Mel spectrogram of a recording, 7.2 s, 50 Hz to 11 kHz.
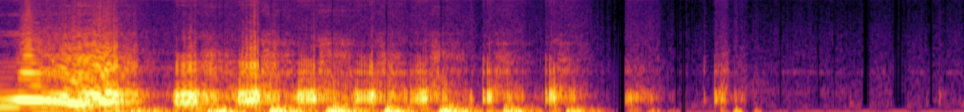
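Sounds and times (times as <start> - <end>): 
person laughing evilly: 0.8 - 3.9.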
